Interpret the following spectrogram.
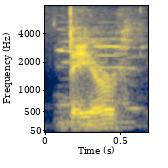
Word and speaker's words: Bexar: The Bear, which is spelled Bexar, by the way, the Bear slip joint, and this one, the Rockwall, not Rockwell, Rockwall.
